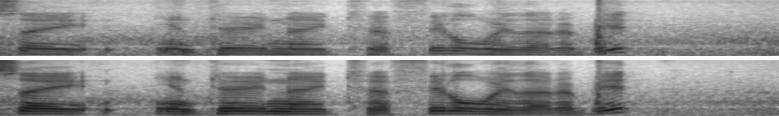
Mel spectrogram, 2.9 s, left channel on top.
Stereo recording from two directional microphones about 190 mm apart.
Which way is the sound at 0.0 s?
60° right (ahead or behind).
